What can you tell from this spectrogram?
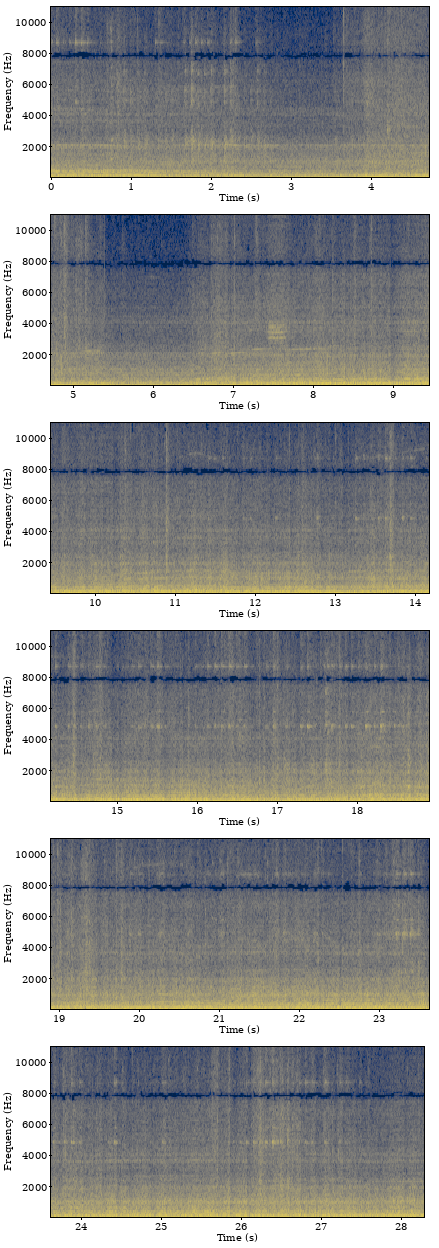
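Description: Scania OmniCity articulated bus heard from inside the passenger saloon while on the move: a steady engine drone with a whine that rises and falls in pitch as the bus speeds up and slows.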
